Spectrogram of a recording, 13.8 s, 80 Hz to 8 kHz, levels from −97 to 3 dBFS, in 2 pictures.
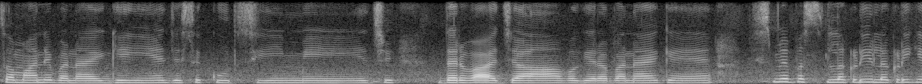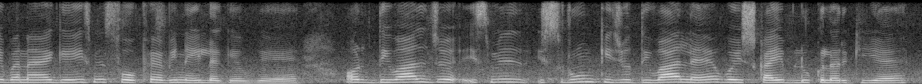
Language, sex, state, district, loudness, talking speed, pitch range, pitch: Hindi, female, Uttar Pradesh, Shamli, -19 LUFS, 180 wpm, 210-255 Hz, 230 Hz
